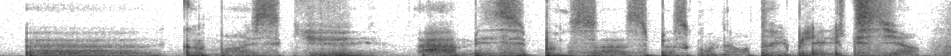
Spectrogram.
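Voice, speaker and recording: Very slow whispering from a man amid clearly audible background noise. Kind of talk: casual gameplay commentary. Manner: whispered.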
